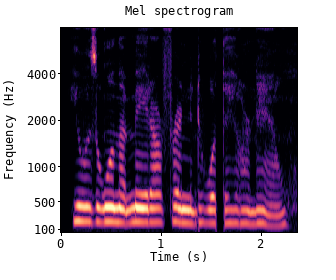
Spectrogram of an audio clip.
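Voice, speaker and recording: An actress plays a guarded, businesslike woman in a supernatural audio drama. Her voice sits at an average female pitch, with serious, measured delivery. The recording is very dry, with hardly any room sound. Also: level tone, warm tone, no room sound, close to an everyday voice. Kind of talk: audio roleplay drama, scripted dialogue.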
